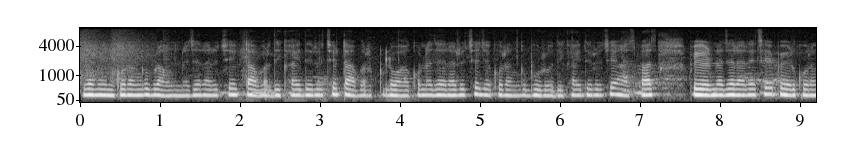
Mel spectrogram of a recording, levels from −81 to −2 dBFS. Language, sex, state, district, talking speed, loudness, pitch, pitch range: Rajasthani, female, Rajasthan, Nagaur, 255 wpm, -16 LUFS, 190 Hz, 185-195 Hz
